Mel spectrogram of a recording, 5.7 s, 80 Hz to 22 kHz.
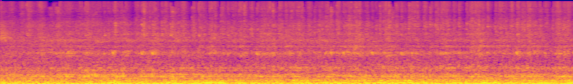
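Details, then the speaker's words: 1971 Chevrolet Chevelle Malibu, 383 stroker V8, automatic, just after a cold start and warming up: loud, lumpy, low burble with an uneven, throaty pulse; normal V8 idle. "Was a cold start. Wouldn't expect that temp gauge to be up. I'll warm up just a tad bit here. Again, 383 stroker."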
